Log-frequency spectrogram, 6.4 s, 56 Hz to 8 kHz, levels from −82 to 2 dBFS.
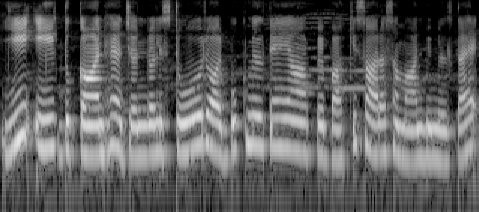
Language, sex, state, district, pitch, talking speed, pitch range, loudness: Hindi, female, Bihar, Muzaffarpur, 225 Hz, 160 wpm, 210-250 Hz, -18 LUFS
